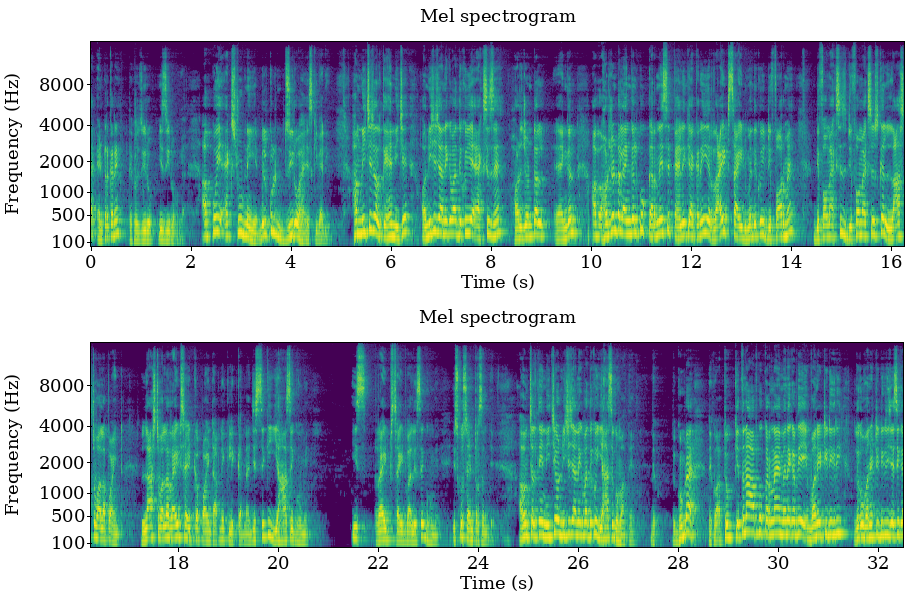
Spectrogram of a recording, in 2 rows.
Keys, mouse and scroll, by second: 0.8 Return, 0.8 Return, 30.5 typing, 31.6 Return.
